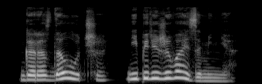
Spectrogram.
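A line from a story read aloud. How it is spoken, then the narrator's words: Cheerful speech. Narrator (Russian): говорю бодро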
